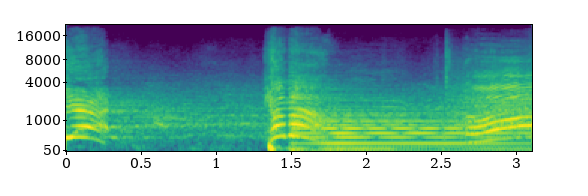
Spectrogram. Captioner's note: applause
